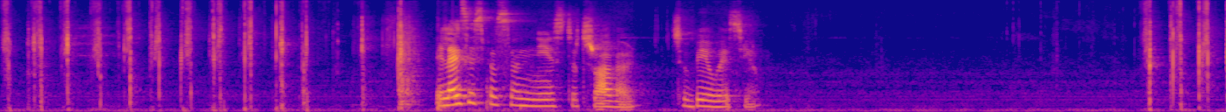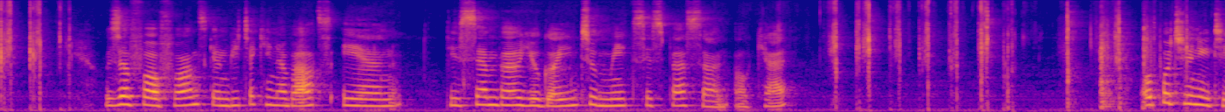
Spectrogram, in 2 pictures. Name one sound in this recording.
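Cards are shuffled with quick, even flicks.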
